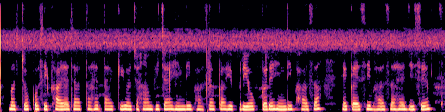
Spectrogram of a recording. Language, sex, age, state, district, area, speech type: Hindi, female, 18-30, Uttar Pradesh, Pratapgarh, urban, spontaneous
